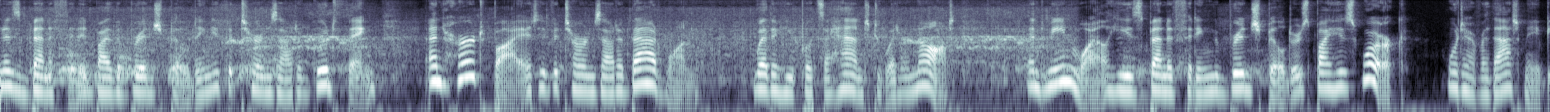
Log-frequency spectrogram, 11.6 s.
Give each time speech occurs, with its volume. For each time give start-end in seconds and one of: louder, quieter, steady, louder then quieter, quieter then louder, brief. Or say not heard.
0.0-11.5 steady.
